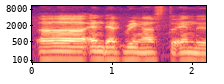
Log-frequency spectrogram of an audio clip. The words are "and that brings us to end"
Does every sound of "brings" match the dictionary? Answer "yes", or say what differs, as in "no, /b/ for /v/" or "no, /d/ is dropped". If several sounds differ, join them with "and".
no, /z/ is dropped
